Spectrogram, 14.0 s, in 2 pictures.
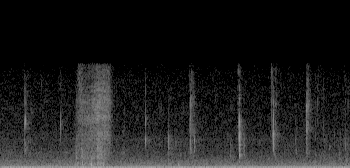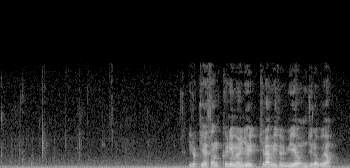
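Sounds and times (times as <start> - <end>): person chewing: 0.4 - 2.2, 2.8 - 10.8.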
